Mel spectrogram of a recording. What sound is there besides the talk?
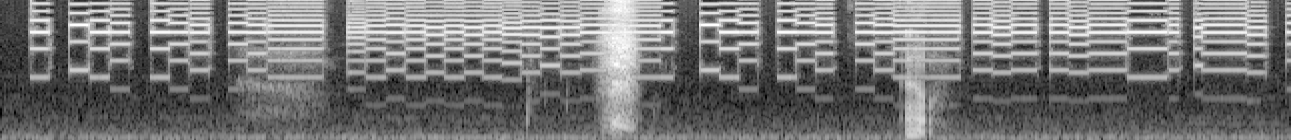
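cell phone ringtone ringing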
